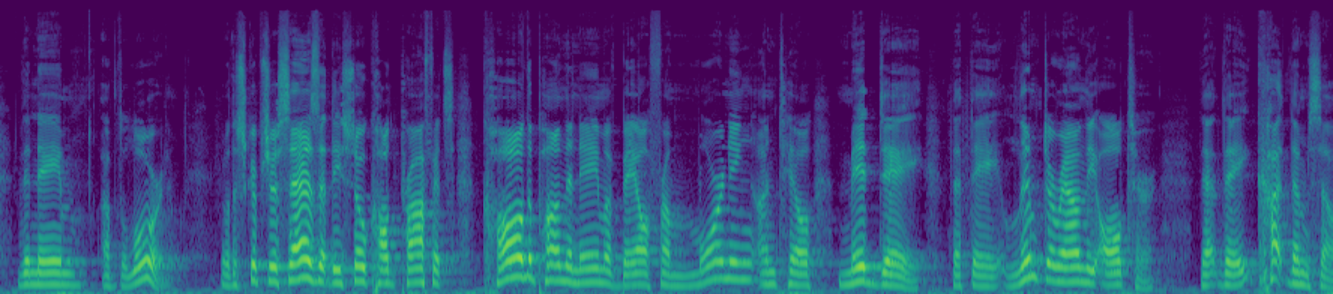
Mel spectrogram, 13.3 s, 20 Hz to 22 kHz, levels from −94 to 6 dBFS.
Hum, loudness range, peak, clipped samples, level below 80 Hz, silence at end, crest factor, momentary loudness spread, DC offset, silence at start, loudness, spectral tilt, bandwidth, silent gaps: none; 4 LU; -4 dBFS; under 0.1%; -52 dBFS; 0 s; 20 dB; 16 LU; under 0.1%; 0.05 s; -23 LUFS; -6 dB/octave; 15 kHz; none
